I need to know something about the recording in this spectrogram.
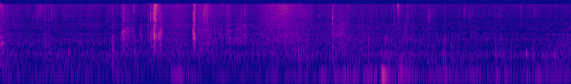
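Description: A wooden lid knocks softly onto a bamboo steamer.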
